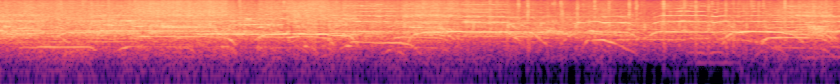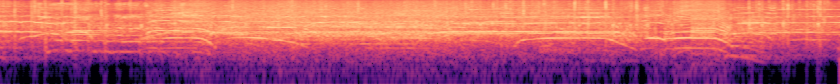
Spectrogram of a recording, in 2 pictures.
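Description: A crowd of young people screams and cheers loudly in a large hall.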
